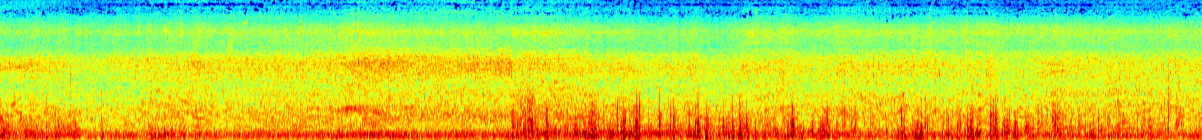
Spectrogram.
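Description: Many motorcycle engines running as a dense column of motorbikes moves slowly along the road, mixed with the voices of a crowd. The sound grows louder and choppier about ten seconds in.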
